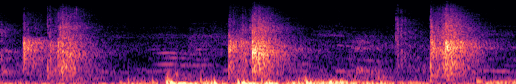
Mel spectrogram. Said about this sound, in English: Hey, keep that clap going.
